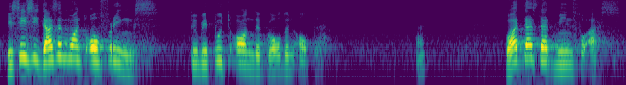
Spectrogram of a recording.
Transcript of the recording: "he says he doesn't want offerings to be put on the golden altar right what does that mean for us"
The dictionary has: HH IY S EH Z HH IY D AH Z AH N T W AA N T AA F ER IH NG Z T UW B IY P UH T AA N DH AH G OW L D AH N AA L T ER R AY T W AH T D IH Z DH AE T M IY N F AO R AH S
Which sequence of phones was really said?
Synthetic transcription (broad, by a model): HH IY S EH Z HH IY D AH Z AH N T W AA N T AA F ER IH NG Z T UW B IY P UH T AA N DH AH G OW L D AH N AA L T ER R AY T W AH T D IH Z DH AE T M IY N F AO R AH S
